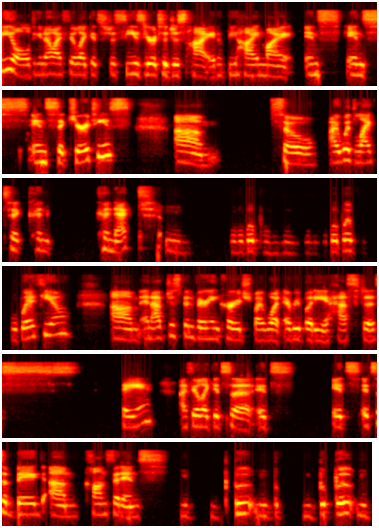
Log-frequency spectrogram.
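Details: Adult woman who stutters, with part-word and word repetitions; stuttering.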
